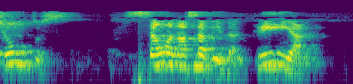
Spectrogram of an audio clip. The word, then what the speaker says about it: Kriya: Cria yoga. Cria tem duas sílabas, cri e a.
